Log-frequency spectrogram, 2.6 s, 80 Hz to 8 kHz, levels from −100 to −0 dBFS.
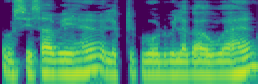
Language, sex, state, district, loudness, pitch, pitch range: Hindi, male, Bihar, Purnia, -17 LUFS, 140 Hz, 140-150 Hz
